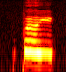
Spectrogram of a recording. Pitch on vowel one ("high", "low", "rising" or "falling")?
high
